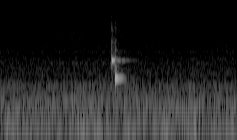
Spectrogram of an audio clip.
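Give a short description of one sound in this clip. An electronic device gives a short chime.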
